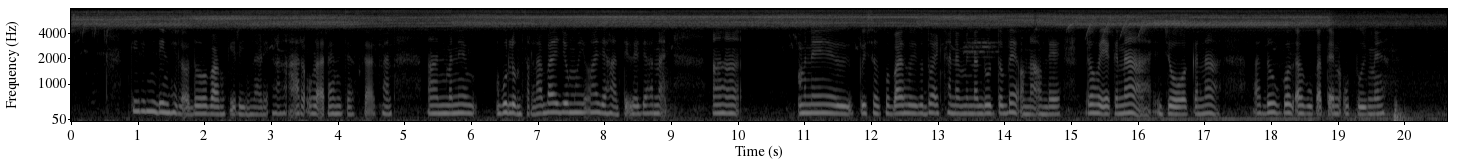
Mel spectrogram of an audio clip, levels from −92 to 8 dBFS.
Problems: background sounds at intervals, background conversations at intervals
